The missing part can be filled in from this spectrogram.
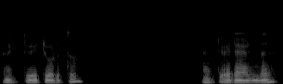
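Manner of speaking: ordinary talk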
